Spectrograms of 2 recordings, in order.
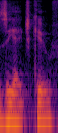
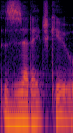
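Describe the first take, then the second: First: The letter Z is said as zee. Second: The letter Z is said as zed.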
